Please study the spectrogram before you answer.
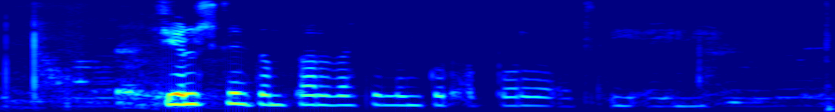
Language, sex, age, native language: Icelandic, male, 12, Icelandic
